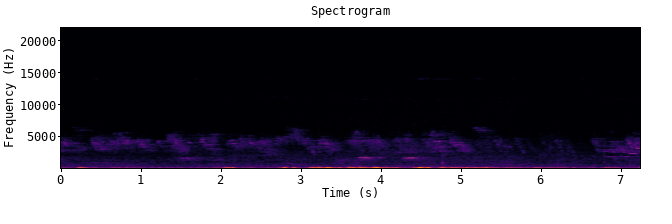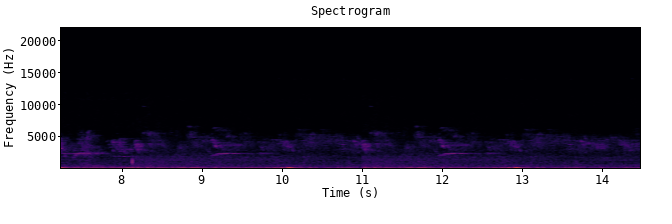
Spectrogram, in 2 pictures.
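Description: Small birds chirping and calling repeatedly over a quiet street ambience, with a few short clear whistled notes. Low rumbling bumps on the microphone are the loudest sound, strongest from about two to six seconds in.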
